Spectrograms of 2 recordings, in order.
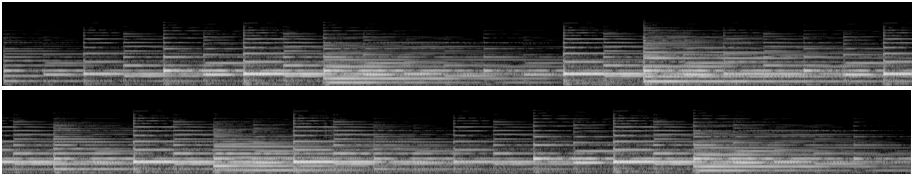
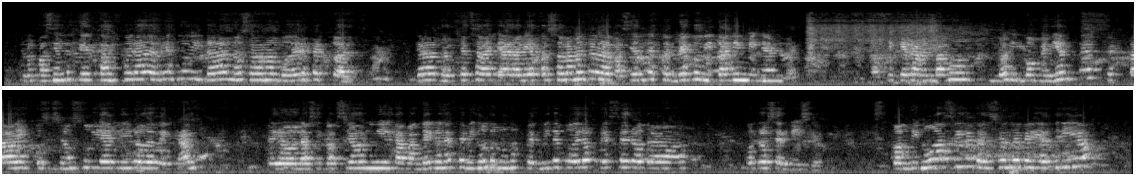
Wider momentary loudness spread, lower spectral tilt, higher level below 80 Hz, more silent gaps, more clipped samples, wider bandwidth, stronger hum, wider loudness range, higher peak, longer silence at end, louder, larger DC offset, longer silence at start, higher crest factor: about the same, 12 LU vs 12 LU; first, -7 dB/octave vs -5 dB/octave; about the same, -52 dBFS vs -52 dBFS; neither; neither; second, 6.6 kHz vs 13 kHz; neither; about the same, 2 LU vs 3 LU; about the same, -2 dBFS vs 0 dBFS; second, 0 s vs 0.25 s; second, -17 LUFS vs -13 LUFS; first, 0.1% vs under 0.1%; second, 0 s vs 0.2 s; about the same, 16 dB vs 14 dB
